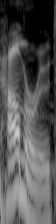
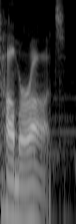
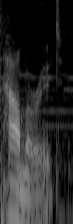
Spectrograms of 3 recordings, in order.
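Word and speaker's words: Halmarut: I mean, she does say her name Helmarut instead of Helmarat. I've been saying Helmerat for years, but I but they the way what the pronunciation they went with is Helmarut.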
